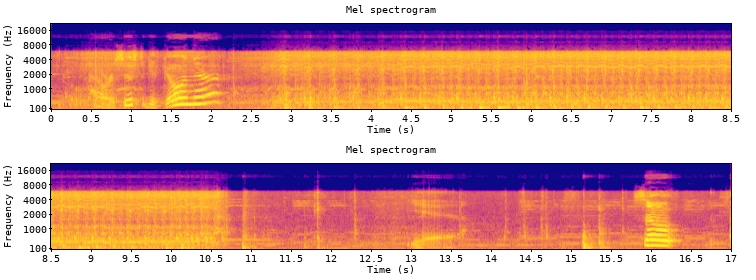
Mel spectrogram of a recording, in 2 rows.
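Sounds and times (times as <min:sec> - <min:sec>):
sewing machine stitching: 0:02.3 - 0:10.7.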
